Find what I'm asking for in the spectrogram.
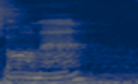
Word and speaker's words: Shonna: So my Instagram name is Shonna. – Spell it for them. – I know. S as in Sam, H-O-N-N, so Nancy, A, 619 Education.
